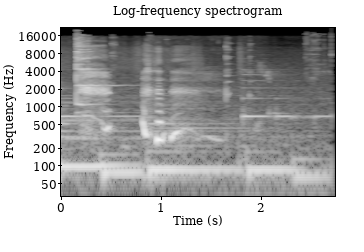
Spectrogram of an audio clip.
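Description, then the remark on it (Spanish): During a toast, a couple of quick, bright glass clinks ring out one after another, with faint voices and a soft lingering tone in the background. “Ay, bueno, propongo un brindis por quienes jamás hemos cometido delitos.”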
